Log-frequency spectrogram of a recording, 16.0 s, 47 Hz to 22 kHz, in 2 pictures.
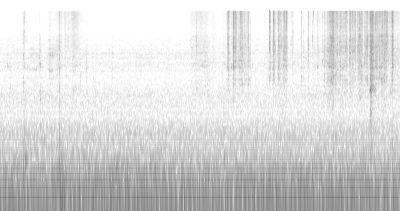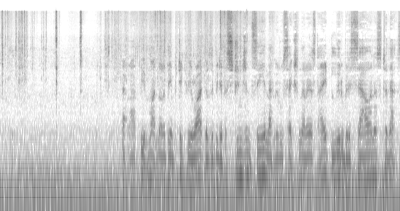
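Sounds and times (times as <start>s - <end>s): car cabin rumble: 0.0s - 16.0s.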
